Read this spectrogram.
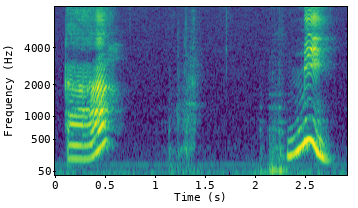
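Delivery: A, mi said apart with mi rising; syllables split. Shown as a demonstration. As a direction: beat out A then mi. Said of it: "combien de syllabes". (syllabes séparées : A... mi)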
